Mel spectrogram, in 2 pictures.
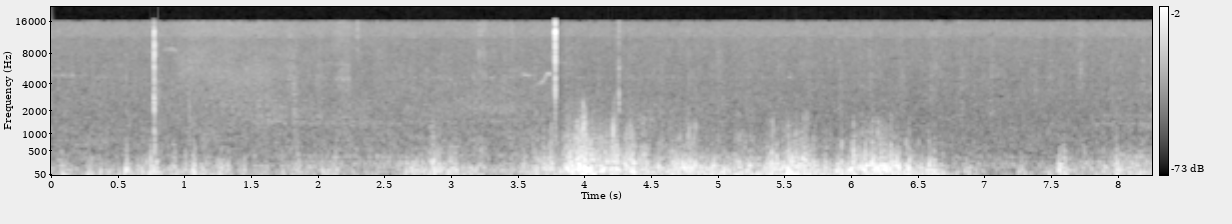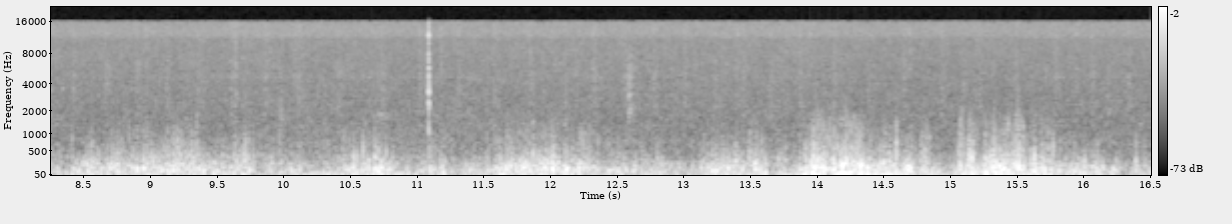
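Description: Wind buffeting the camera's microphone, a low rumble that rises and falls in gusts, with a few faint clicks.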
